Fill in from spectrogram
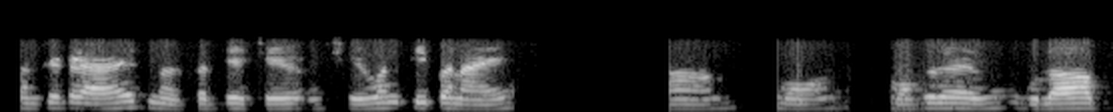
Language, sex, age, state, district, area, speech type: Marathi, male, 60+, Maharashtra, Nanded, urban, conversation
